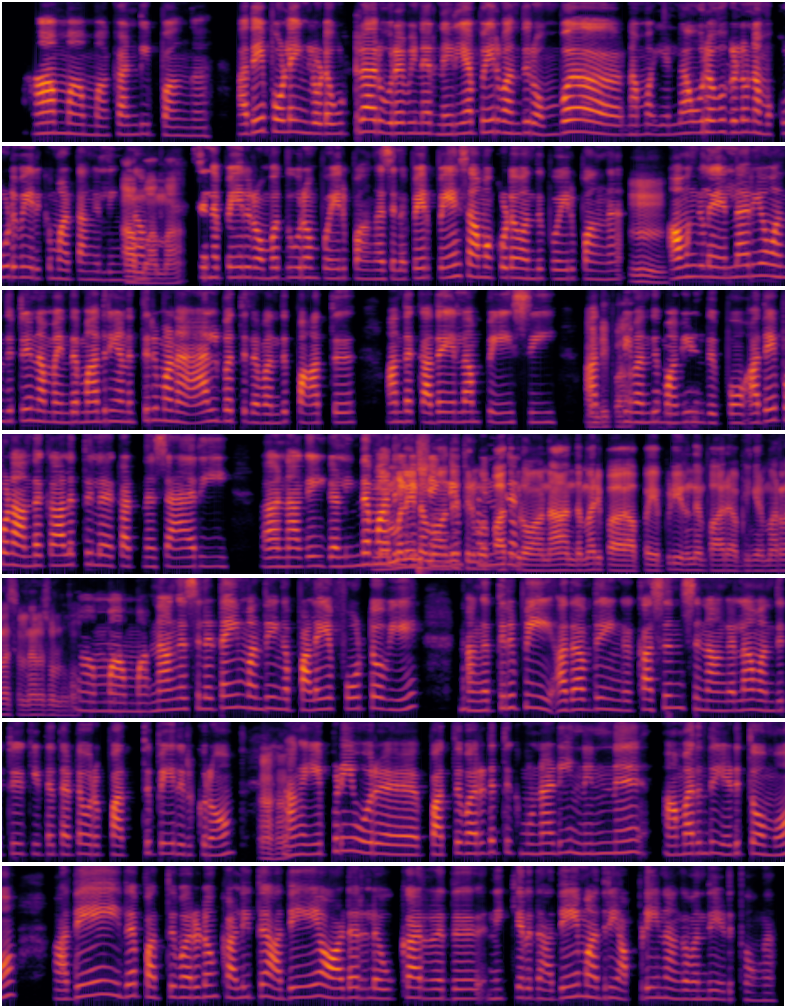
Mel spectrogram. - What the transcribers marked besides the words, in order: other background noise; in English: "ஆல்பத்துல"; in English: "டைம்"; in English: "ஃபோட்டோவயே"; in English: "கசின்ஸ்"; in English: "ஆடர்ல"
- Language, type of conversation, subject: Tamil, podcast, பழைய குடும்பப் புகைப்படங்கள் உங்களுக்கு ஏன் முக்கியமானவை?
